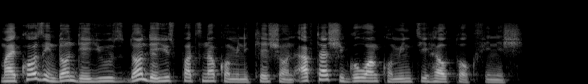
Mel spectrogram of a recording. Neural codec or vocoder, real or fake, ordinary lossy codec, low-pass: none; real; none; 7.2 kHz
